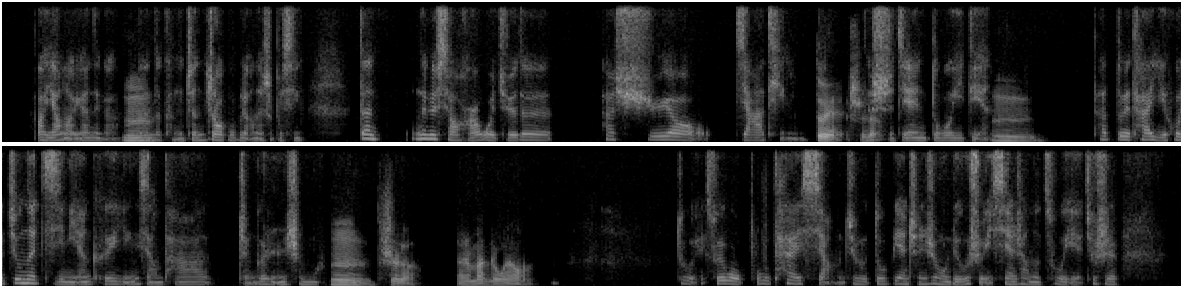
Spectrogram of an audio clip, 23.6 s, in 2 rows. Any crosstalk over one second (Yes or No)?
No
